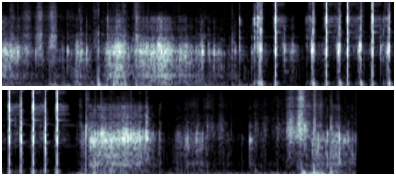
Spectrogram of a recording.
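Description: Paintball fire: scattered sharp cracks, then a quick string of about ten a second lasting about a second, over rustling and knocking from the camera mounted on the paintball marker.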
